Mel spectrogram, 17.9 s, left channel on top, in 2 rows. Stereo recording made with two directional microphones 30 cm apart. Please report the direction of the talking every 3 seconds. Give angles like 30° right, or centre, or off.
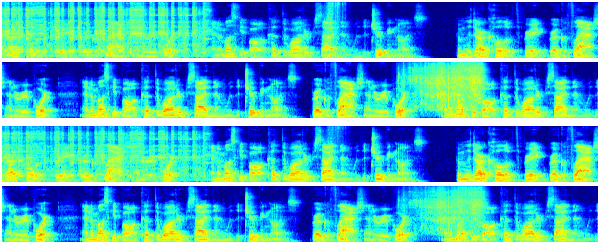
60° right, 50° right, 30° right, centre, 20° left, 20° left.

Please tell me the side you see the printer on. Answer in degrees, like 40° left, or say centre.
20° left.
